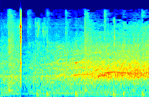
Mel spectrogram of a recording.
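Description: A single sharp crack of a cricket bat striking the ball, followed by stadium crowd noise swelling as the shot runs away for a boundary. A steady low beat of background music runs underneath.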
